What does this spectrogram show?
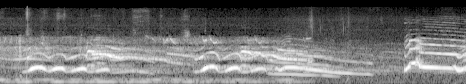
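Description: Several jackals howl together in wavering, overlapping wails that rise and fall, sliding downward before a fresh burst.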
